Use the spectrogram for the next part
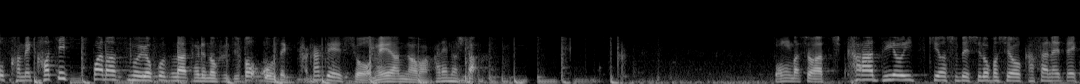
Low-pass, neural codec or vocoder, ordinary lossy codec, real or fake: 3.6 kHz; codec, 16 kHz, 1 kbps, X-Codec, HuBERT features, trained on general audio; none; fake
